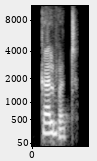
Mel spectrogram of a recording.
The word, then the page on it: culvert: Indian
